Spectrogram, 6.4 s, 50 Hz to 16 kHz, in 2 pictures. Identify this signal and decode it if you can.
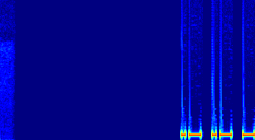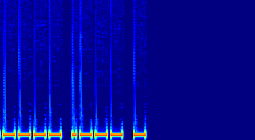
Morse code, heard as a keyed tone, about 25 wpm, 700 Hz. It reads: AA0JT
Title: USA Call Signs - 5 Characters - Repeated 2x - 25wpm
